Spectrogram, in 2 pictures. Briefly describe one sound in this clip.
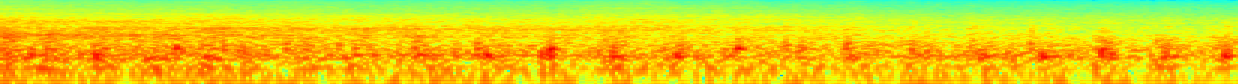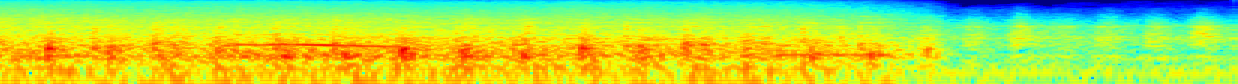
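Railway carriages rumble and clatter past close by.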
